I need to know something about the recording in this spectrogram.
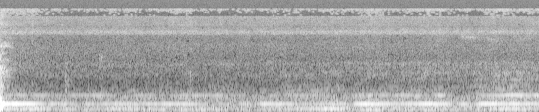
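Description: Quiet room tone: a faint, steady low hum that swells and fades in strength every second or so.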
